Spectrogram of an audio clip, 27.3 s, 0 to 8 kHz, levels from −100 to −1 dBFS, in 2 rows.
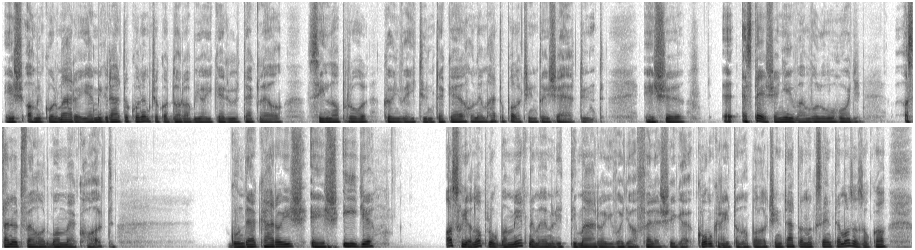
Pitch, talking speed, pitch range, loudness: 110 Hz, 115 wpm, 105-125 Hz, -18 LUFS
